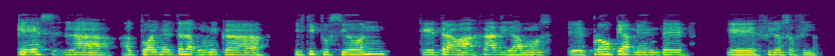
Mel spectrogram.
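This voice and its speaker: Speaking at a very slow pace, a man delivers his words in a monotone, flat intonation. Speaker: philosophy researcher presenting at a conference. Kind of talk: academic conference talk.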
